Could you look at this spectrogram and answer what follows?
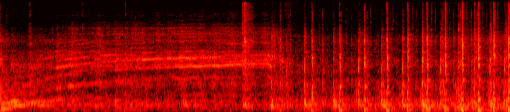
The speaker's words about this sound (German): Hey Bauer, ja ist der Traktor hin? Na na, du alte Schachtel, hat gefeilt leider Benzin. Hey, los an jetzt die Maschine.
